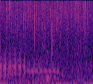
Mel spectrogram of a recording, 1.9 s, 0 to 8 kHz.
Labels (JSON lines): {"label": "biophony, croak", "recorder": "SoundTrap 500"}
